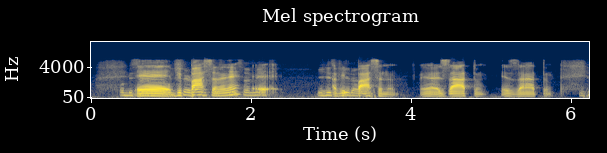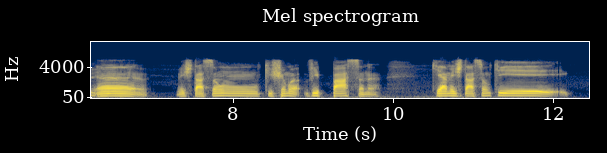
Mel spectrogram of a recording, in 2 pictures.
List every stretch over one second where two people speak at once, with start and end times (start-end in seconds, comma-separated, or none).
0.5-1.9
